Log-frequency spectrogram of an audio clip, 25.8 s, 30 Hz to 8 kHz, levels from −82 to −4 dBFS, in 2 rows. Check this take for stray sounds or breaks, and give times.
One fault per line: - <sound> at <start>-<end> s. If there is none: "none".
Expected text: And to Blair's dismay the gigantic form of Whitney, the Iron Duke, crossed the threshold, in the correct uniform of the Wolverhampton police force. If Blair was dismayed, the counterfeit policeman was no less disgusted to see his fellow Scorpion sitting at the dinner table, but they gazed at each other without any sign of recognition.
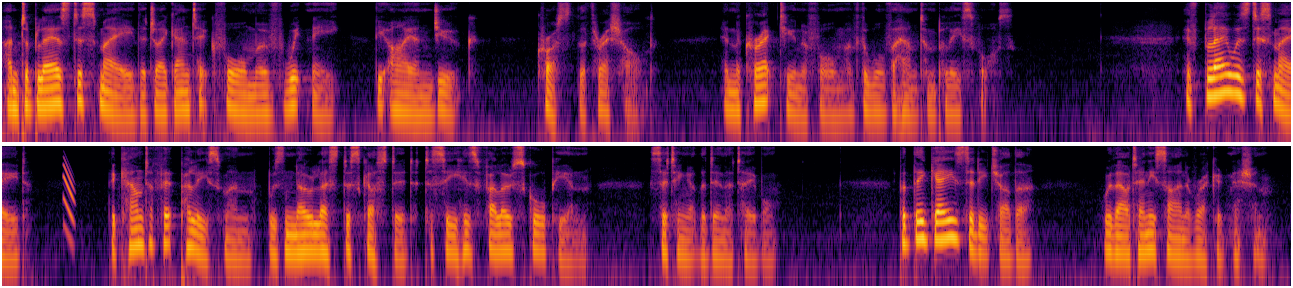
- chirp at 13.5-13.6 s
